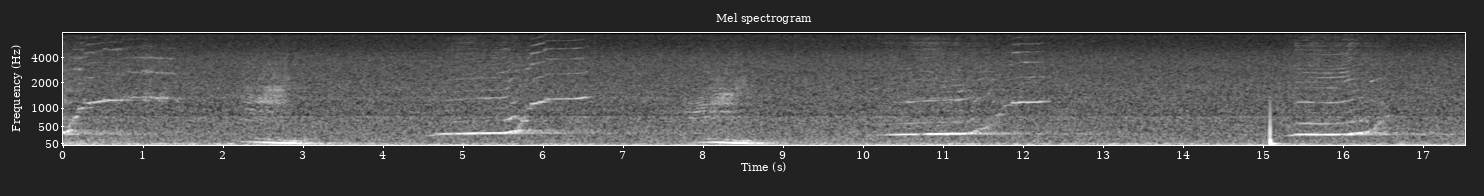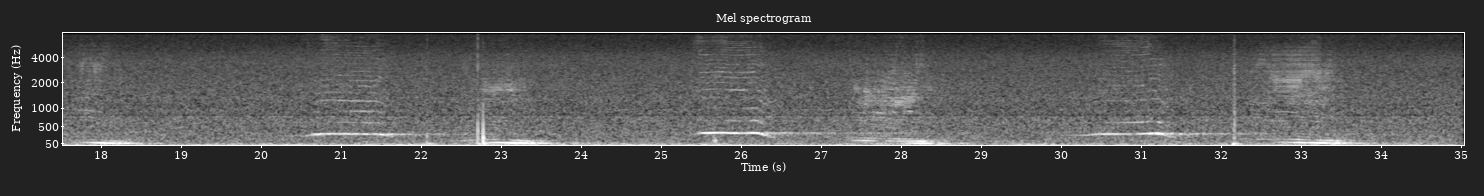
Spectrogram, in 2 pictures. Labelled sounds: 0.2	1.5	humpback whale, 0.90 to 6.1 kHz
2.4	2.8	humpback whale, 1.1 to 1.8 kHz
4.9	6.7	humpback whale, 0.93 to 7.9 kHz
7.8	8.4	humpback whale, 0.83 to 1.5 kHz
10.5	11.4	humpback whale, 1.1 to 1.3 kHz
11.9	12.4	humpback whale, 3.4 to 7.2 kHz
12.8	13.4	humpback whale, 0.99 to 1.2 kHz
15.4	16.2	humpback whale, 1.1 to 5.6 kHz
21.1	22.3	humpback whale, 0.86 to 1.3 kHz
23.8	24.1	humpback whale, 1.5 to 2.0 kHz
25.5	26.3	humpback whale, 1.6 to 7.2 kHz
27.5	28.3	humpback whale, 1.1 to 1.7 kHz
30.5	31.2	humpback whale, 4.3 to 6.5 kHz
32.7	33.1	humpback whale, 1.8 to 2.2 kHz

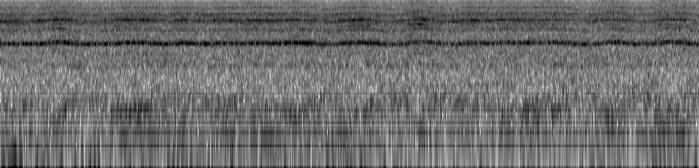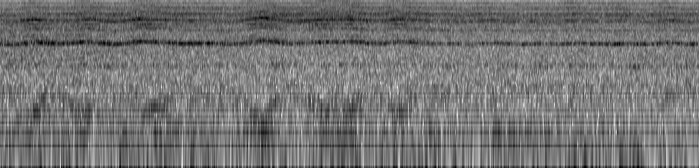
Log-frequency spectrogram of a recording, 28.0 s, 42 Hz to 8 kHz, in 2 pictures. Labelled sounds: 0.9	1.4	vessel noise, 2.0 to 5.5 kHz

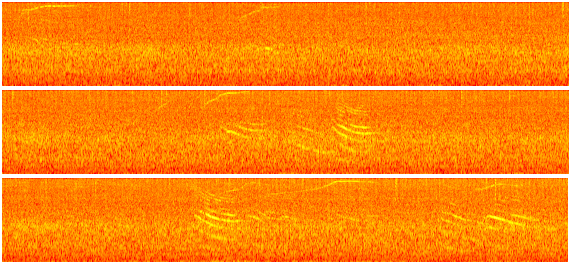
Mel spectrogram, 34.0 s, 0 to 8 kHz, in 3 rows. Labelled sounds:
0.2	2.1	killer whale, Bigg's (transient), call T04, 1.2 to 7.1 kHz
4.6	6.1	killer whale, 0.90 to 7.6 kHz
14.2	15.0	killer whale, 3.2 to 7.3 kHz
15.2	19.1	killer whale, Bigg's (transient), 0.19 to 7.7 kHz
26.3	30.5	killer whale, Bigg's (transient), 0.15 to 7.3 kHz
31.1	33.9	killer whale, Bigg's (transient), 0.17 to 6.9 kHz

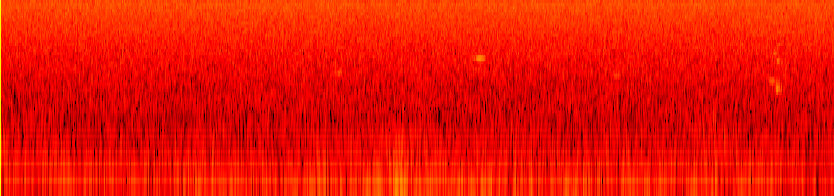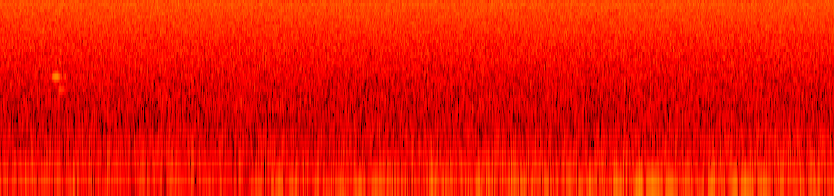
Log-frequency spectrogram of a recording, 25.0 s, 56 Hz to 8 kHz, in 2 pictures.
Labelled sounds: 7.0	7.3	humpback whale, 1.7 to 1.9 kHz

